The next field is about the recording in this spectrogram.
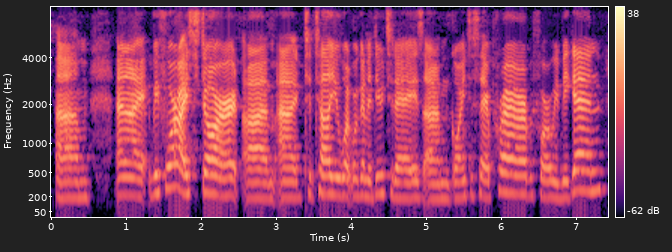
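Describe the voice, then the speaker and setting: Bright-voiced woman on a lo-fi livestream. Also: mid-range voice, moderate pace. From New York City. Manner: earnest, many ums and restarts. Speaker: livestream host. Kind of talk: spiritual livestream talk and guided prayer. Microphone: computer mic on a livestream. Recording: dull lo-fi livestream audio.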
